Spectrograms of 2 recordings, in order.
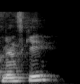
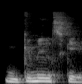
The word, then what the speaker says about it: Gminsky: Is it pronounced Minsky? – Gminsky. There was a, the G was not silent.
